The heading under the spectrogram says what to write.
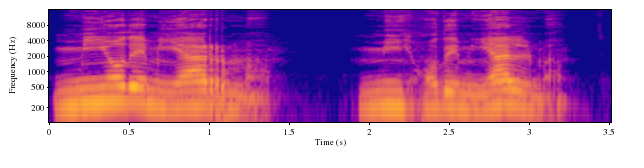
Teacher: hay una alternancia de la r y la l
